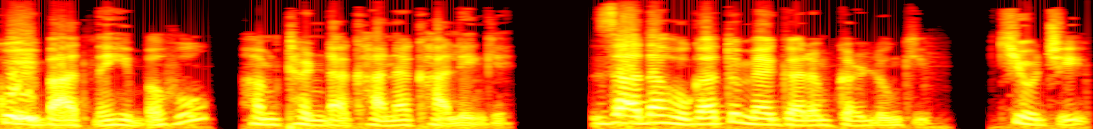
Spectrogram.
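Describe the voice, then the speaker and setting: A woman voicing a gentle, accommodating older mother-in-law in a moral story, mild and yielding. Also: deep voice, normal speed, creaky, slightly rough, no room sound, studio quality, voice pushed down, exaggerated voice. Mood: mild concern. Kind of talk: acted dialogue in a moral story.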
